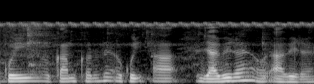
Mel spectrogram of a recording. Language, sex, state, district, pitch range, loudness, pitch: Hindi, male, Uttar Pradesh, Muzaffarnagar, 135-150 Hz, -18 LUFS, 145 Hz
